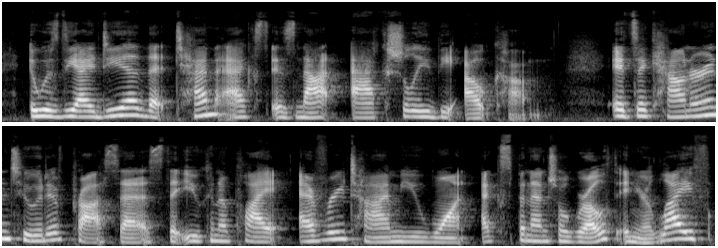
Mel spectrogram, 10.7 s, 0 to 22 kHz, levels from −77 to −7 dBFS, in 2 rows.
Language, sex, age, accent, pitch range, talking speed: English, female, 20-39, American, 160-210 Hz, 155 wpm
